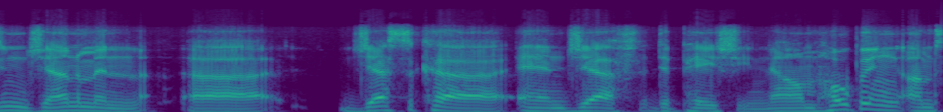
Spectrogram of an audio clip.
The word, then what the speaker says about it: Depatie: It's Depatie or Depatie, but Depatie is cool too.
